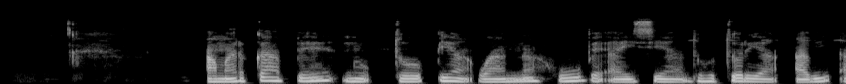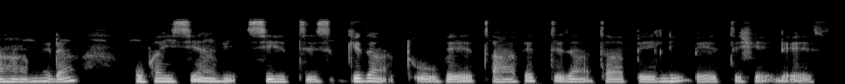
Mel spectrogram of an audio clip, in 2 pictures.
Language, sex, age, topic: Gamo, male, 25-35, government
